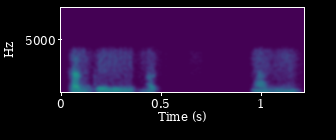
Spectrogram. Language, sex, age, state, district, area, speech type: Manipuri, female, 45-60, Manipur, Churachandpur, urban, conversation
